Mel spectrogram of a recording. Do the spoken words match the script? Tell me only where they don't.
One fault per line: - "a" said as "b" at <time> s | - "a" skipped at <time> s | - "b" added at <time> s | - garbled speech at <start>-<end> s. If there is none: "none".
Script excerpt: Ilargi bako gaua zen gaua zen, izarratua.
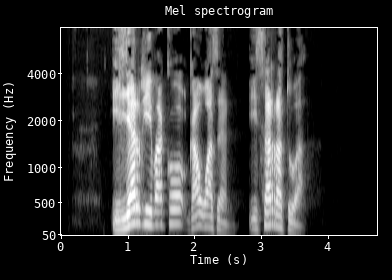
- "gaua zen" skipped at 2.5 s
